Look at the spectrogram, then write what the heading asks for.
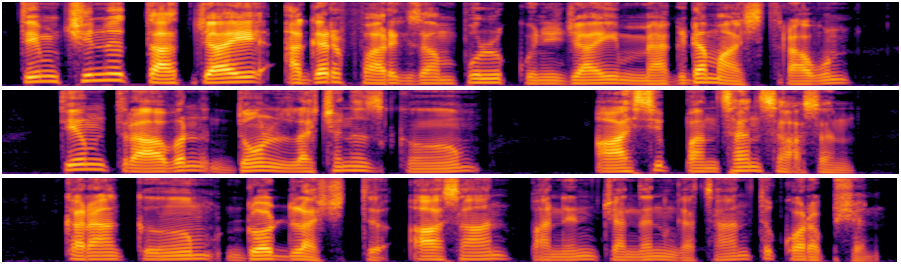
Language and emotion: Kashmiri, neutral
